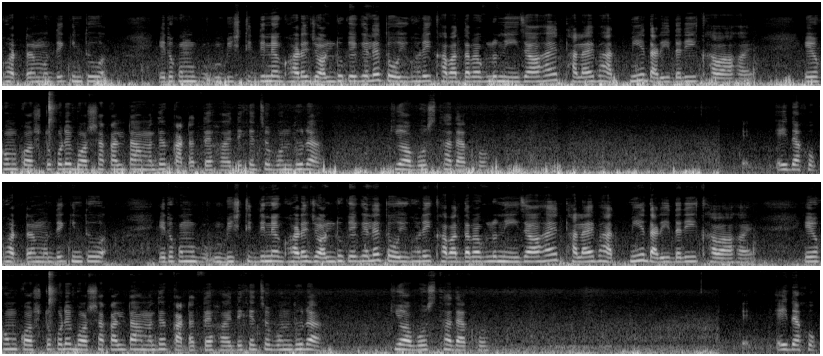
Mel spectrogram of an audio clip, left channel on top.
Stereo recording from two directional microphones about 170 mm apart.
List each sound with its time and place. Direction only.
0.0 s speech: centre (ahead or behind)
16.0 s speech: centre (ahead or behind)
